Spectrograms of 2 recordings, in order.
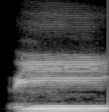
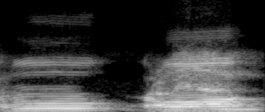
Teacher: kalau huruf ro ini dia ketika kasrah dibaca tipis ya tapi kalau dia fathah ataupun dommah maka dibacanya dia tebal gitu ya. Jadi ri gitu ya, Rya.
